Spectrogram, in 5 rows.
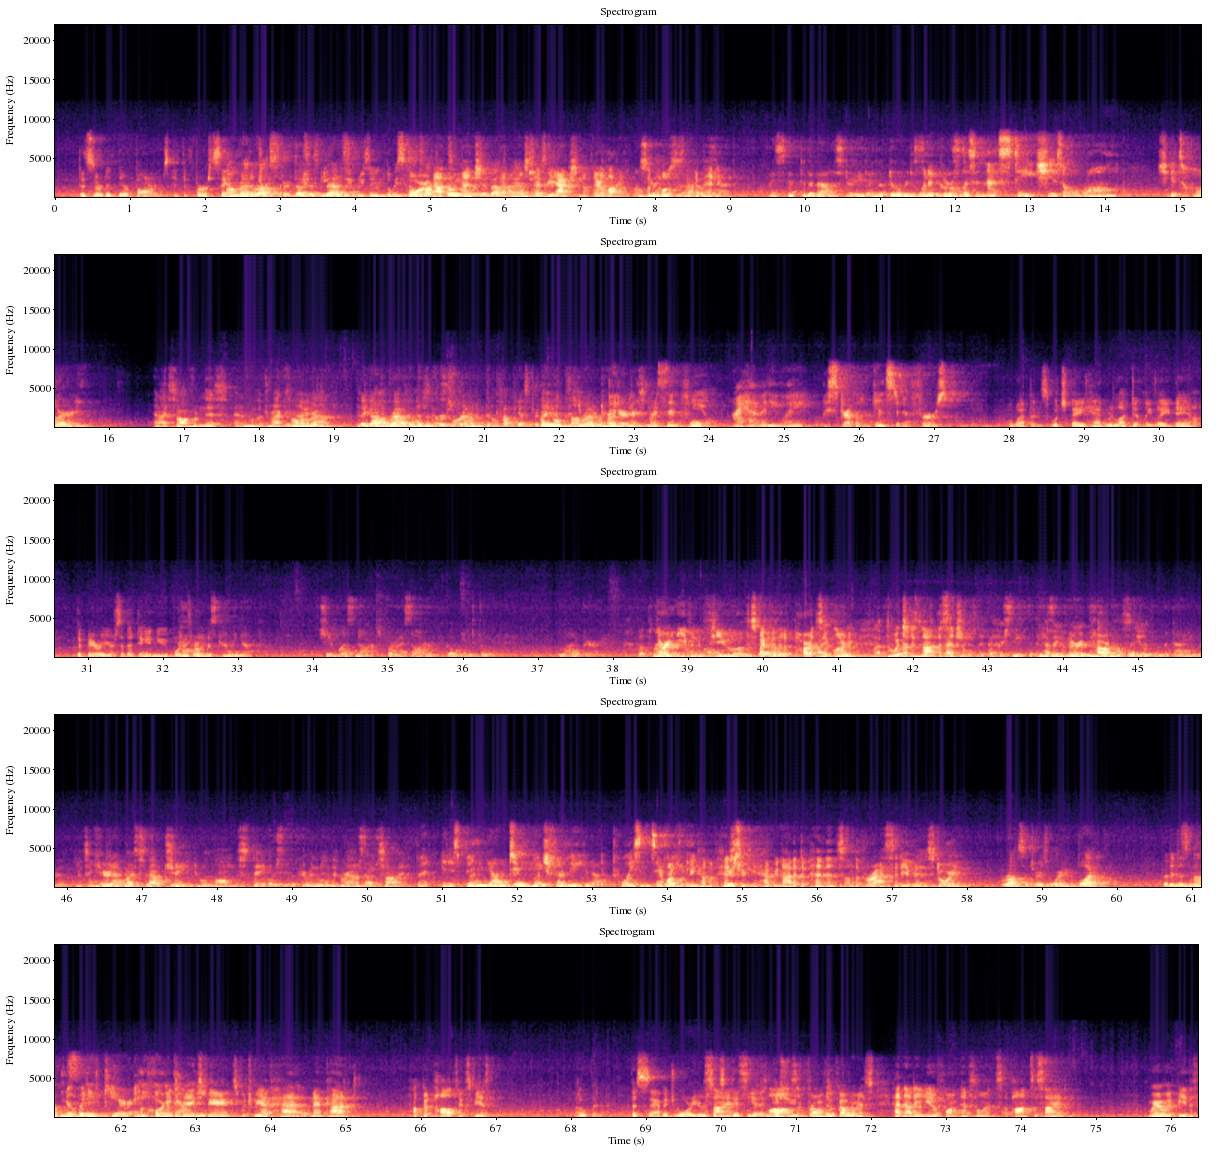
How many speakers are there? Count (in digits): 6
